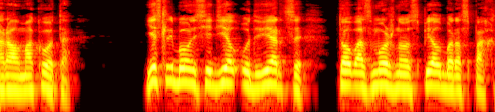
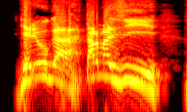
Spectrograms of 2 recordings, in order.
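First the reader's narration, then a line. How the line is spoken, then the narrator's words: Yelling. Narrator (Russian): заорал Макото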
